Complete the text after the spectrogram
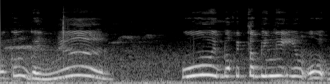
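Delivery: put-on high, babyish coaxing; cooing at a toy. Vlogger coaxing an angry-looking toy, high baby talk. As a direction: coo at it like a sulky pet.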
